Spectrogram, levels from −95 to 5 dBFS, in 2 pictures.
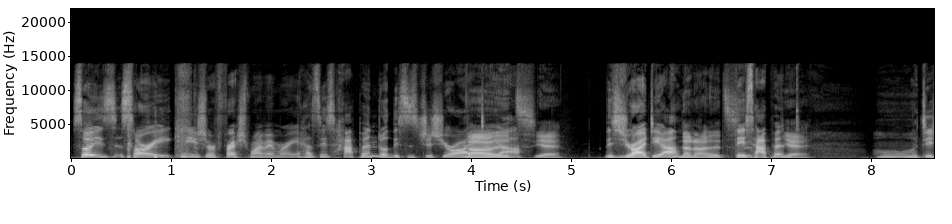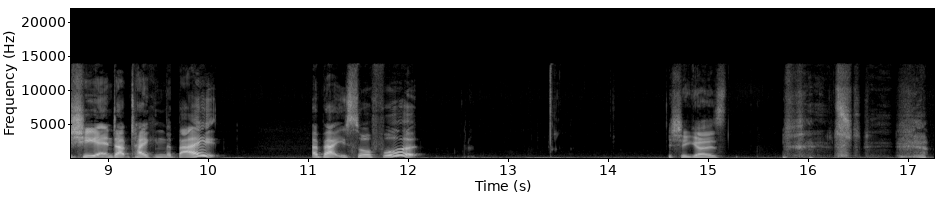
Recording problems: none

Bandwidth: 14 kHz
